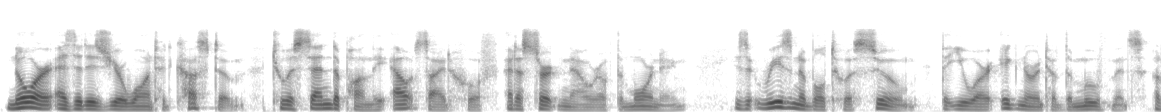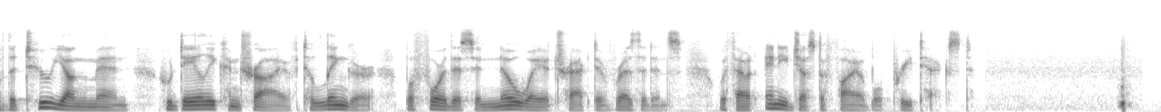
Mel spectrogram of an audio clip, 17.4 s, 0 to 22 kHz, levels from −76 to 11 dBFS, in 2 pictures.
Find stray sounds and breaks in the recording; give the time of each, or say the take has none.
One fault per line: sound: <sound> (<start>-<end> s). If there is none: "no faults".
sound: whoosh (17.1-17.2 s)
